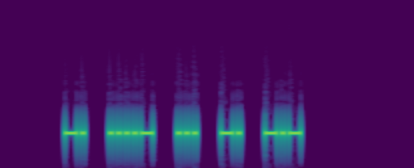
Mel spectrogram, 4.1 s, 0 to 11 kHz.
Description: Morse code, heard as a keyed tone, about 30 wpm, spaced as for 22 wpm, 700 Hz. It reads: N4SNK
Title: USA Call Signs - 5 Characters - 2x Character Spacing - 30wpm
